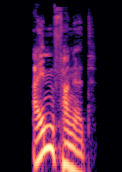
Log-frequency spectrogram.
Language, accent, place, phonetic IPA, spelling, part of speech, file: German, Germany, Berlin, [ˈaɪ̯nˌfaŋət], einfanget, verb, De-einfanget.ogg
- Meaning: second-person plural dependent subjunctive I of einfangen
